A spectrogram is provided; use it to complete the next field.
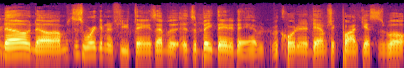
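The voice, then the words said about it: Tired-sounding voice. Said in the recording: “You sound a little tired.”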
